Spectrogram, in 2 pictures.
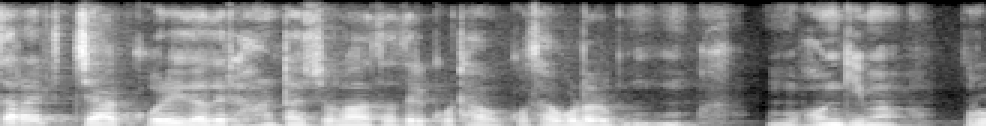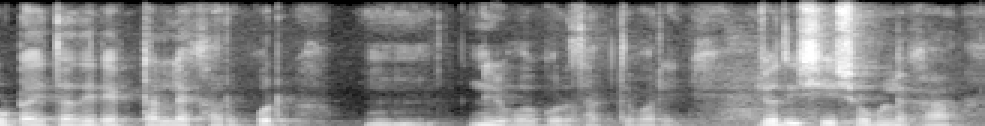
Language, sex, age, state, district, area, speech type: Bengali, male, 45-60, West Bengal, Purulia, urban, spontaneous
